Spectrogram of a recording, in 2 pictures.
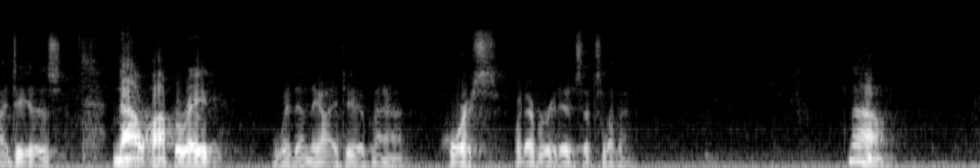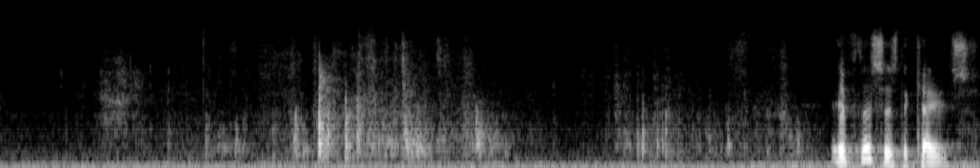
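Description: An elderly man lectures calmly, close by.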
